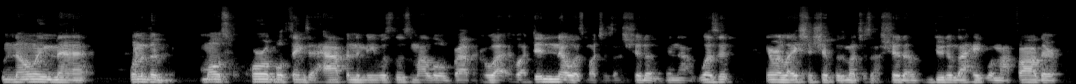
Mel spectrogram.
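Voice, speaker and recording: A man's voice: lowish voice, level tone, fast, fairly bright tone. A man in his twenties, a preacher and podcast guest, telling a personal story in an earnest, reflective way with frequent restarts. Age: 20s.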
